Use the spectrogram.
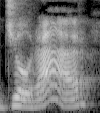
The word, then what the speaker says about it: llorar: If you pronounce it llorar, you did good.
